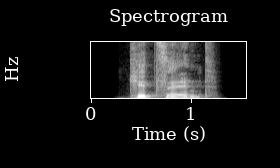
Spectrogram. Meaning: present participle of kitzeln
- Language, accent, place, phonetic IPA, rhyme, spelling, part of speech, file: German, Germany, Berlin, [ˈkɪt͡sl̩nt], -ɪt͡sl̩nt, kitzelnd, verb, De-kitzelnd.ogg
